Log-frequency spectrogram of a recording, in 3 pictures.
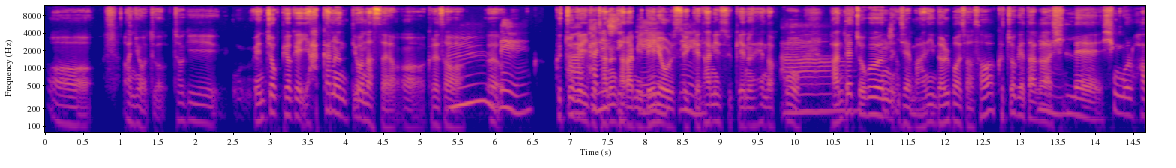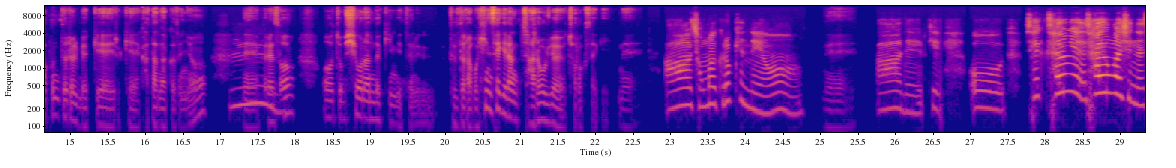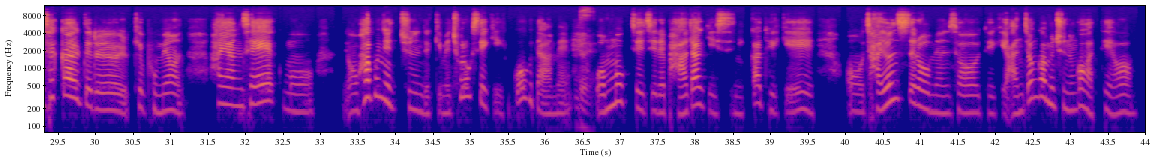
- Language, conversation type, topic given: Korean, podcast, 작은 집이 더 넓어 보이게 하려면 무엇이 가장 중요할까요?
- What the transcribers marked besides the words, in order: other background noise; tapping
